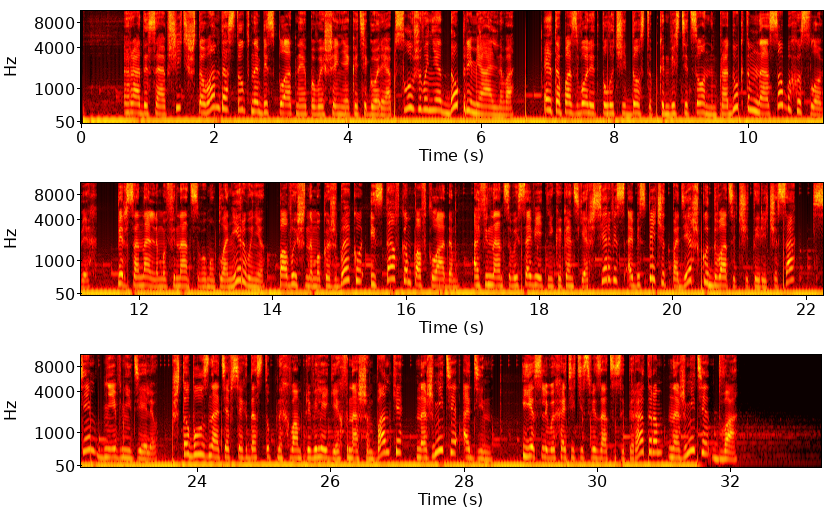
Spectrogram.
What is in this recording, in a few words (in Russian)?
Ролик Автоответчик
